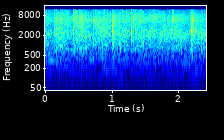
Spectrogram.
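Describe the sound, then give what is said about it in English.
Audience hand clapping at a church gathering, a dense, steady patter of many hands at moderate loudness. A few slightly sharper claps stand out here and there. “give him a hand clap.”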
